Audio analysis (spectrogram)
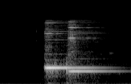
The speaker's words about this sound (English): Ding dong.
